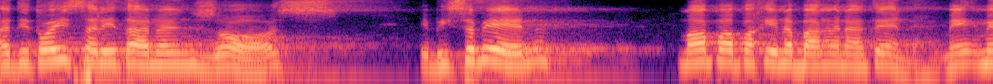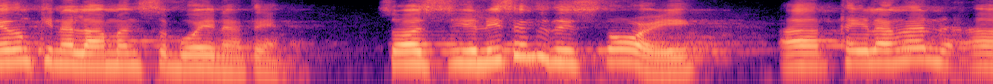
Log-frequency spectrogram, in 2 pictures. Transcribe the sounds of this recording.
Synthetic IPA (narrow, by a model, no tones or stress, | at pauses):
ʔɐt̪̚ɪt̪o̞ɐjsɐlɪt̪anɐŋd͡ʒos | ʔiːbɪɡ̚sɐbihɪn | mɐapapɐkɪnɐbaːŋɐnːaːt̪ɛnmɛmɛɾoŋkɪnaːlaːmɐnsɐbuːhɐjnaːt̪ɛn | soʔɐsjʊlɪsɛ̃nt̪ʊðɪsːt̪oɹi | ʔɐkɐʔɪlaːŋɐnɐ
